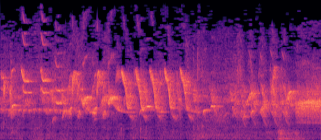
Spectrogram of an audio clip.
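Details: European goldfinch in training, singing a dense, continuous twittering song of rapid buzzy and tinkling high notes with trills, steady and unbroken throughout.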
